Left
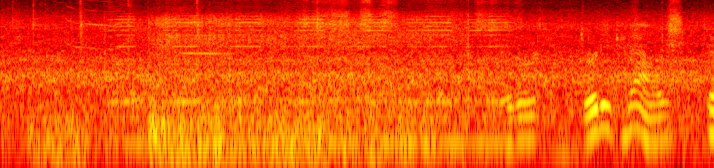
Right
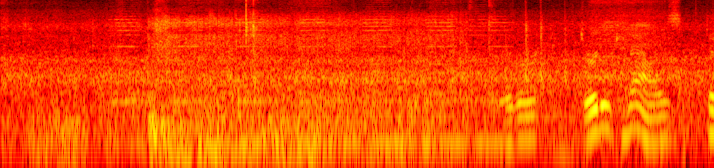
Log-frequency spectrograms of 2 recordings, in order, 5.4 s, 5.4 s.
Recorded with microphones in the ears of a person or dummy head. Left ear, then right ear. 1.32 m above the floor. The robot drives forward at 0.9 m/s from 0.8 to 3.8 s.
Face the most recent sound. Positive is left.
turn(degrees=-5)  # may be behind; listen again after turning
